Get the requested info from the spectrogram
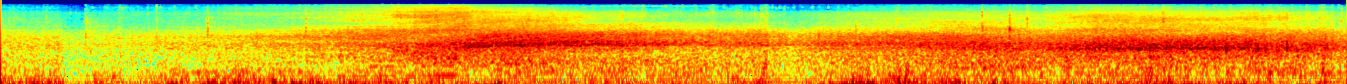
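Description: Wind rumbling steadily on the microphone of a moving bicycle's camera, with the rushing noise of passing traffic that swells about four seconds in and again near the end.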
